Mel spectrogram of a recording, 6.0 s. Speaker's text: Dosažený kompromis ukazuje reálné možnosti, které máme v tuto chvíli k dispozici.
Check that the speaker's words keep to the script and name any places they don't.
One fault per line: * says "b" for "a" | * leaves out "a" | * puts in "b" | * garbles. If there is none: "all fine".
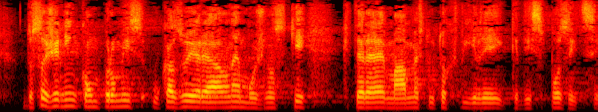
all fine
